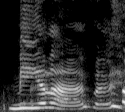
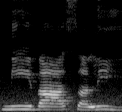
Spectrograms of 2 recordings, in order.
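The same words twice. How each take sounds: First: Laughing, stretched Mi Vasali with an Italian ring; slow mock-Italian Mi Vasali. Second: Slow, stretched Mi Vasali; drawn out. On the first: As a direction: give it an Italian lilt through laughter. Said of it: "It all sounds Italian no matter what". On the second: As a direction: say Mi Vasali longer. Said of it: "Maybe you have to say it longer". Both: Shown as a demonstration.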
